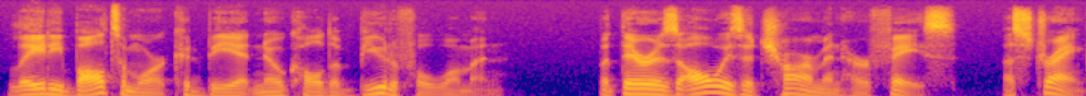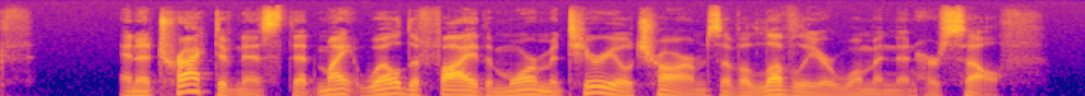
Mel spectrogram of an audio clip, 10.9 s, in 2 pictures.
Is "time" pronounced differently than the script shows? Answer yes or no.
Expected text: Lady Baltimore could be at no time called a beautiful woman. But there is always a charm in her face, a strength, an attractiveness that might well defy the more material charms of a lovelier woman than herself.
yes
